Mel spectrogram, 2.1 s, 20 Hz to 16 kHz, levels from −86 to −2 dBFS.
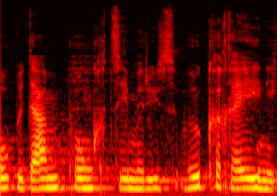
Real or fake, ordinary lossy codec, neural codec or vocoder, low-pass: fake; none; vocoder, 44.1 kHz, 128 mel bands every 512 samples, BigVGAN v2; 14.4 kHz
